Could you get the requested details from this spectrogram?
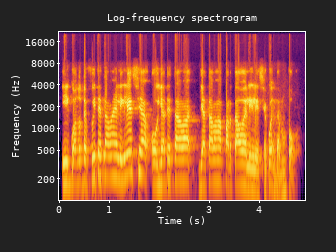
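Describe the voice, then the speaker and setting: A man's voice: high voice, fast talker, muffled recording. A man hosting a faith testimony interview, asking probing questions and exclaiming praise to God. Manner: warm-toned religious exclamations, asks probing questions. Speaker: host.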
